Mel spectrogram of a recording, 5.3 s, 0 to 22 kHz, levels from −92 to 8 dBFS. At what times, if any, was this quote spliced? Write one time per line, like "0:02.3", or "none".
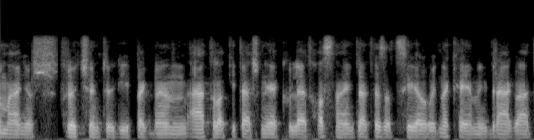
0:04.4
